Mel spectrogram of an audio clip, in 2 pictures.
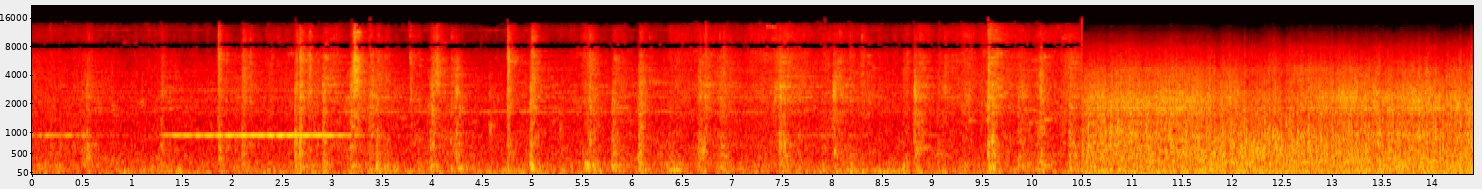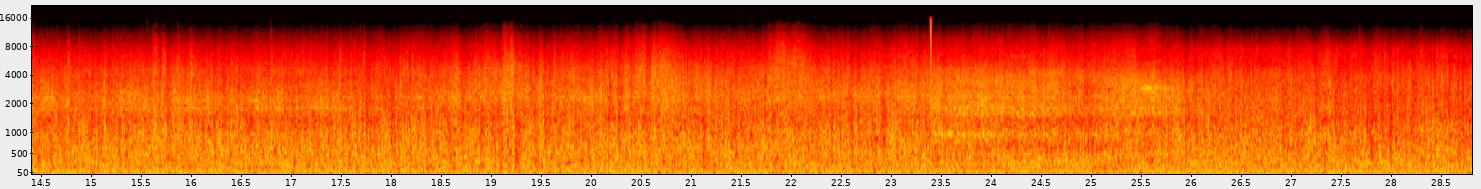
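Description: Indian express passenger train heard from an open coach door: wheels clicking over rail joints and points as it rolls slowly out, with a brief steady tone about two seconds in. From about ten seconds a louder, steady rush of wheels and wind as the train runs at speed.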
